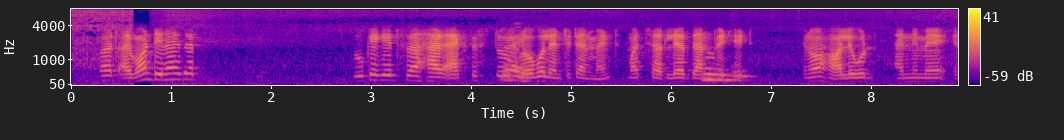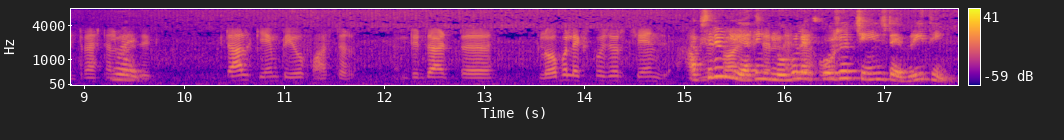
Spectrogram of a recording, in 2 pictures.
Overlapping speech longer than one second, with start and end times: 15.0-16.7

